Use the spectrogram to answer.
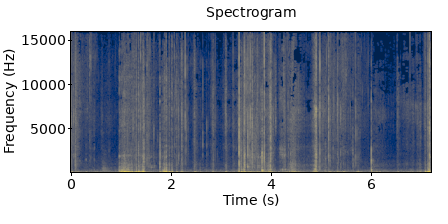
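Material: Soap.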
